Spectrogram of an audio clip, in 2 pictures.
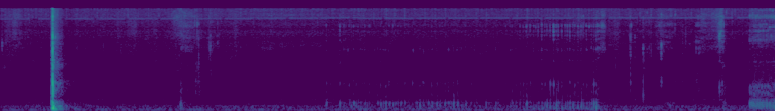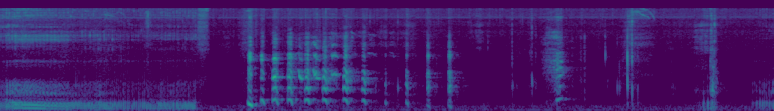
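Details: Chow Chow in a small indoor room, a steady low growl held for about two seconds midway, then a burst of rapid harsh snarling pulses, with faint rumbling earlier and sharp taps.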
